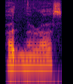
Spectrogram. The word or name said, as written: adna ras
